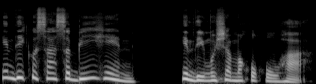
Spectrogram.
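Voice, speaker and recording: A woman's voice: mid-range voice, sing-song, normal speed, darkish tone, no echo, clean studio sound, pitched above the performer's own voice, natural voice. A woman voicing a battered male hero held captive, weak but stubborn, in an audiobook drama. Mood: defiant.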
